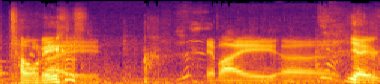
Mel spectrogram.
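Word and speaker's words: Toughneigh: It's pronounced Tony. Tony.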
